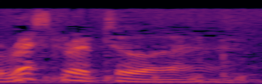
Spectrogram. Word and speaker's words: restaurateur: am the owner of a restaurant Oh a restaurateur many people mispronounce didn't say restaurant to it you will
